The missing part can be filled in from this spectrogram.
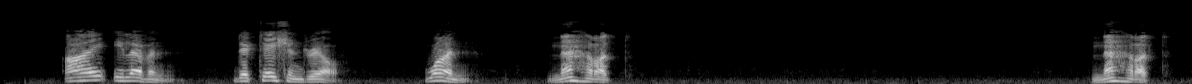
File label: Levantine Arabic Pronunciation; FSI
